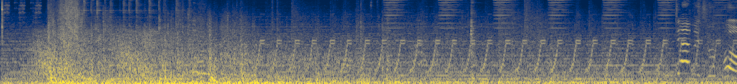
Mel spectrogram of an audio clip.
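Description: Heavy booming blasts of missiles striking a spaceship in a sci-fi battle. A loud explosion opens, followed by sustained dense rumbling with rapid mechanical clatter throughout.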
